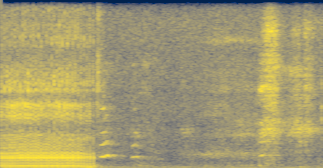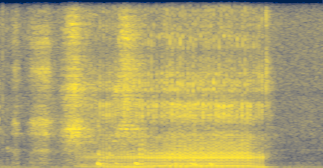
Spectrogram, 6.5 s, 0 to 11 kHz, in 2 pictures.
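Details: 6-month-old female pug in deep sleep; loud, rough snoring with a rattling, fluttering quality on each breath, broken by a quieter pause between snores.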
